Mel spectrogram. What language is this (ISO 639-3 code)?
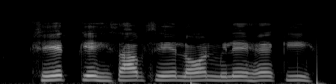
mag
